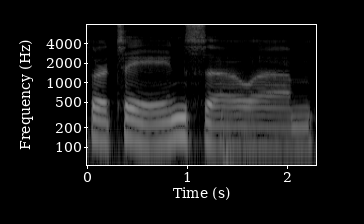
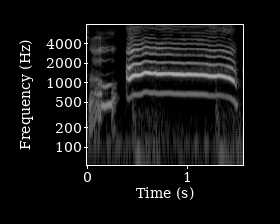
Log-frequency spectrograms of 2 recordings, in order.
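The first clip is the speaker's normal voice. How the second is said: piercing high squeal of delight; thrilled shriek; 14 dB louder than usual. Retold or imitated. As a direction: shriek with joy at the news. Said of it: "how she goes".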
